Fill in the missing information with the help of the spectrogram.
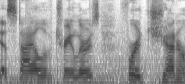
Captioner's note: none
